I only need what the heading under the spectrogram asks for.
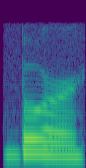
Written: boor

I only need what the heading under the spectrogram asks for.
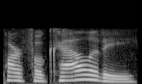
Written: parfocality

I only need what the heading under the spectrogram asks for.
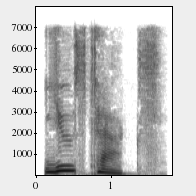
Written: use tax

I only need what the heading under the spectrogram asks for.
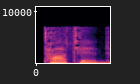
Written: tauted

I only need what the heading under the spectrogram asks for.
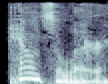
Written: counselorship

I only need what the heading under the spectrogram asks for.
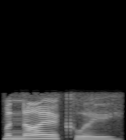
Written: maniacally

